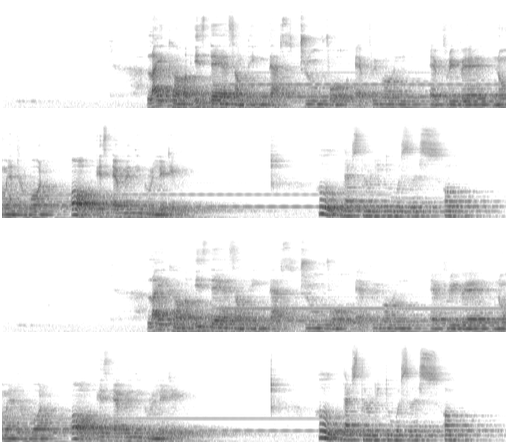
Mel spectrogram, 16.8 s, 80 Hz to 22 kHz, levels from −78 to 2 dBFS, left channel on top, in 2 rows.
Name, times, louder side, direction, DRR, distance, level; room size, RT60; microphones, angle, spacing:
voice 1, 2.1-6.8 7.1-9.1 9.5-11.3, left 1 dB, 75° left, 1 dB, 1.0 m, -30 dB
sound 1, 3.5-14.6, left 2 dB, 25° left, 0.4 m, -47 dB
voice 2, 13.6-16.0, right 1 dB, 30° right, 1 dB, 0.8 m, -31 dB
10.0 x 4.7 x 2.9 m, 2.3 s
head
